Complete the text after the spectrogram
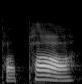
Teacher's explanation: Pah-PAH has emphasis on the second syllable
